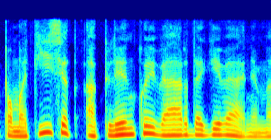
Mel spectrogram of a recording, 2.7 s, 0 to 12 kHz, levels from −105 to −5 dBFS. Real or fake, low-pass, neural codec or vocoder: fake; 7.2 kHz; codec, 16 kHz, 2 kbps, FunCodec, trained on Chinese and English, 25 frames a second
